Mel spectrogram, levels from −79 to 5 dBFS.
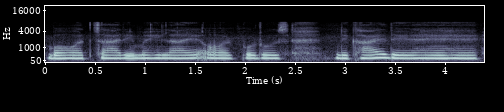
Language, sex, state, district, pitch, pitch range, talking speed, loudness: Hindi, female, Jharkhand, Ranchi, 190 Hz, 185-190 Hz, 125 wpm, -13 LUFS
